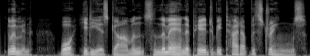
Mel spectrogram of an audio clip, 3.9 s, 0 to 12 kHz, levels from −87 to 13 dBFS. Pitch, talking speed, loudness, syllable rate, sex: 100 Hz, 230 wpm, -19 LUFS, 6.1 syllables/s, male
